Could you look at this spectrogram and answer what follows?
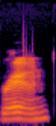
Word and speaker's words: Rune: I don't know why I wanna call him Run right now, and I know it's Rune, It's but rude.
